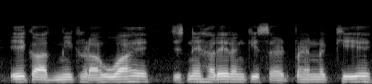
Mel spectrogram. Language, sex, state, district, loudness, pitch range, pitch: Hindi, male, Uttar Pradesh, Lalitpur, -15 LUFS, 115-125 Hz, 120 Hz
